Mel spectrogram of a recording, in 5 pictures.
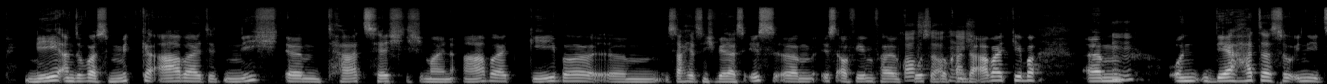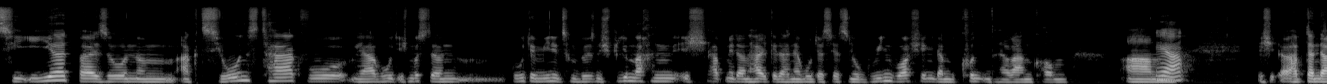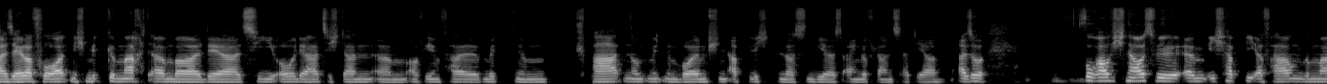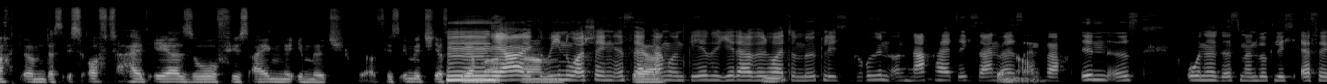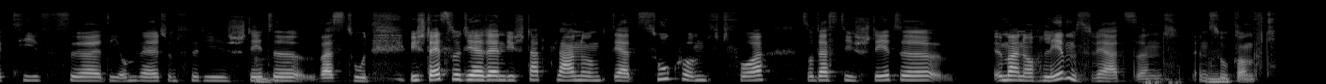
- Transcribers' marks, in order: other background noise
- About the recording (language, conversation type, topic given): German, podcast, Wie können Städte grüner und kühler werden?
